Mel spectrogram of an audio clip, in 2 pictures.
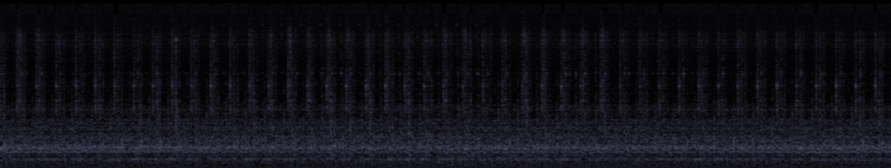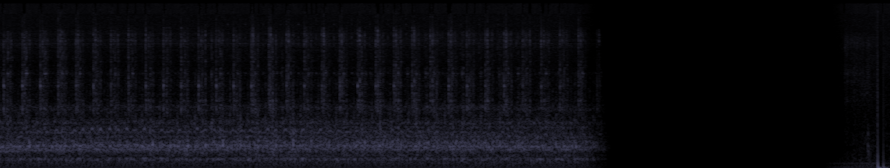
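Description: Weightless Quilter machine stitching a clamshell pattern on a quilt, a loud, continuous rapid hum with a steady needle chatter for about eighteen seconds, then cutting off to silence.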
